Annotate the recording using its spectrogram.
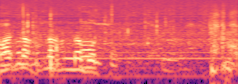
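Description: Near silence, with faint, indistinct voices away from the microphone in the first second.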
